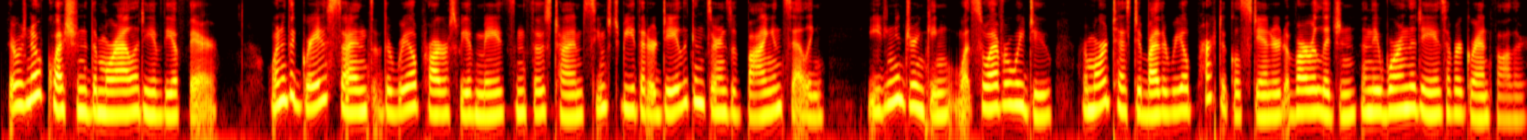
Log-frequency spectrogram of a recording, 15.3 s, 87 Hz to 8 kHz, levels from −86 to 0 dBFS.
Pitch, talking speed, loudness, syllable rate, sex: 225 Hz, 245 wpm, -19 LUFS, 6.6 syllables/s, female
